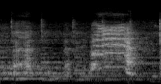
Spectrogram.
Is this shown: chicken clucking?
yes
